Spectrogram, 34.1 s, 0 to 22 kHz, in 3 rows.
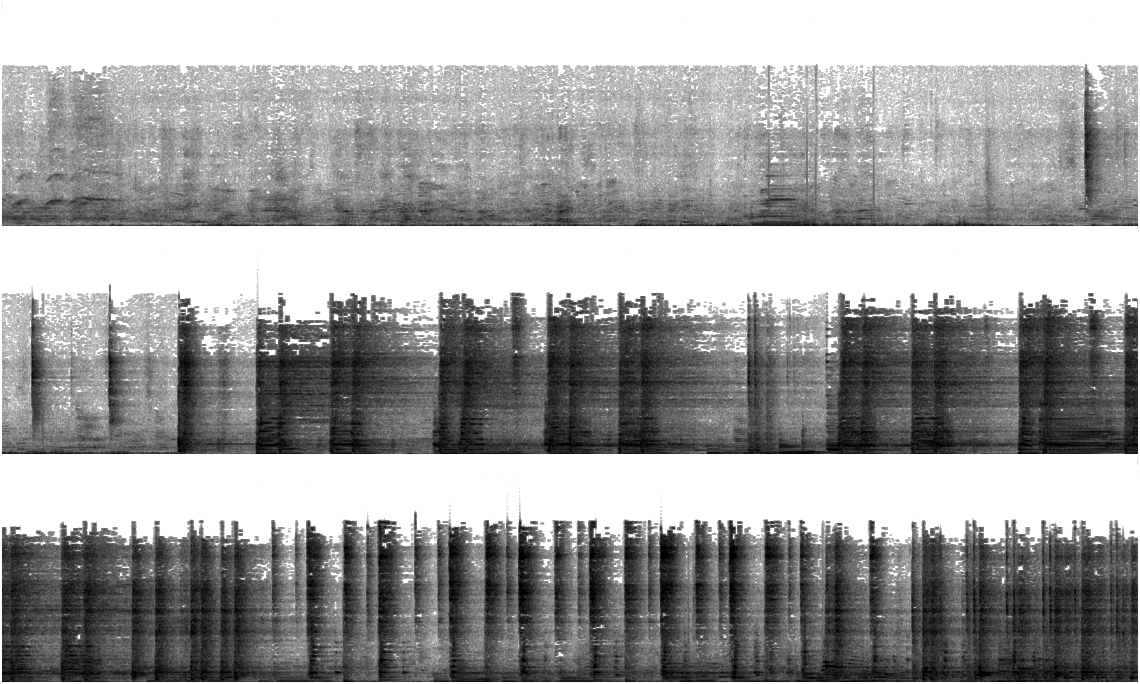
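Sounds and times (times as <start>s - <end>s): reggae band playing: 13.1s - 34.0s.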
